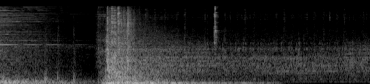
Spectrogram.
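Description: A loud whoosh swells and fades as a game begins a search.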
